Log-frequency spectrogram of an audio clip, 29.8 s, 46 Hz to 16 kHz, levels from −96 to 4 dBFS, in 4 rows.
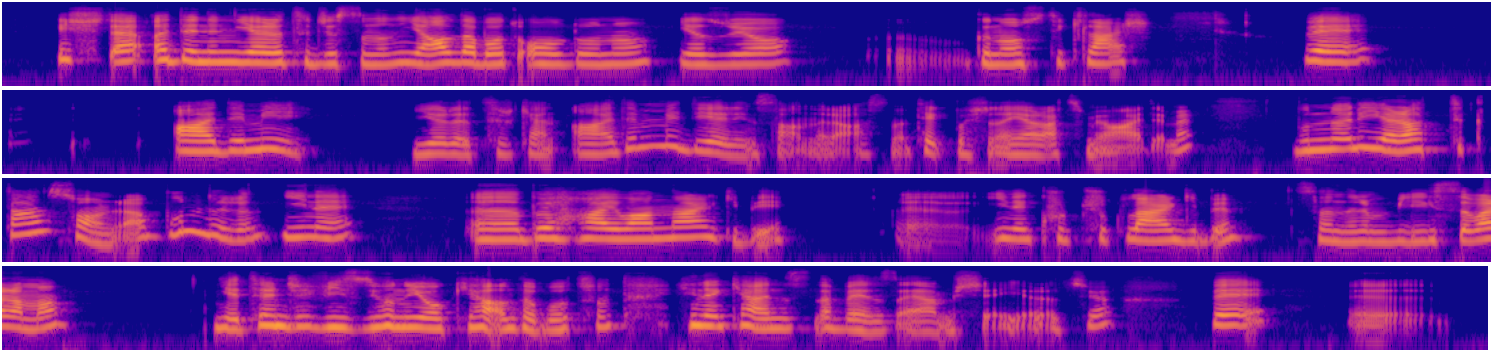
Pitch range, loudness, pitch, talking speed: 215-265 Hz, -31 LUFS, 235 Hz, 95 wpm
